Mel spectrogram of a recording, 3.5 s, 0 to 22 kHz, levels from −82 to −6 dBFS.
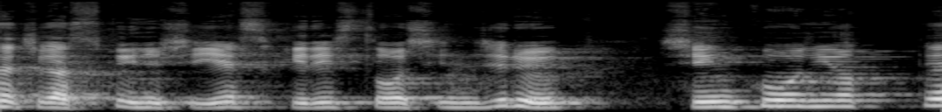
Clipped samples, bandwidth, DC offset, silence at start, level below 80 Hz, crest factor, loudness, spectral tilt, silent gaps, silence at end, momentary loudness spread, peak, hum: under 0.1%; over 20 kHz; under 0.1%; 0 s; -86 dBFS; 18 dB; -25 LUFS; -5 dB/octave; none; 0 s; 5 LU; -6 dBFS; none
